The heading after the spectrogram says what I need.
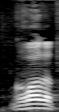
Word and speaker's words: Godot: que bueno, en realidad él decía que debía decirse con el acento en la primera sílaba Godot, y en realidad no había uno pronunciar ni la T, ¿no?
